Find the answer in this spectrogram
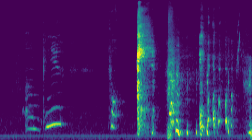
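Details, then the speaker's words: Child sneezes while speaking to an Alexa smart speaker: a loud, sharp sneeze burst, then a second, smaller burst, followed by talking; sneeze. "oh I just sneezed uh sorry"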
